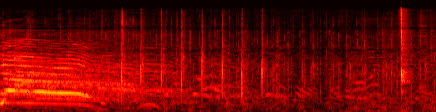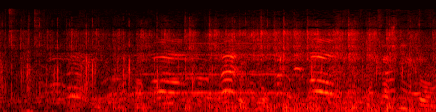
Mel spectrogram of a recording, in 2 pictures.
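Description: Footballers' celebration of a goal: a loud shout that falls in pitch over about a second, then scattered sharp claps and a knock, and further shouts and calls from the players in the second half.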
